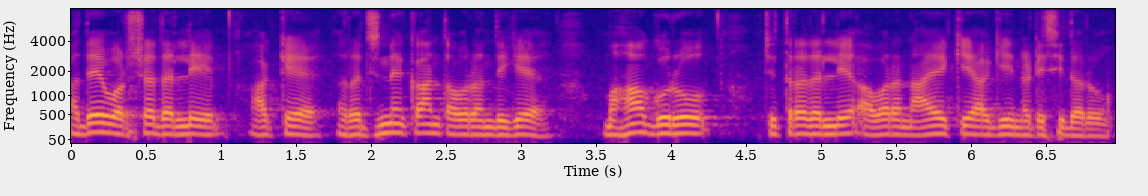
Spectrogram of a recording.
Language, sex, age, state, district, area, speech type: Kannada, male, 60+, Karnataka, Chikkaballapur, rural, read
